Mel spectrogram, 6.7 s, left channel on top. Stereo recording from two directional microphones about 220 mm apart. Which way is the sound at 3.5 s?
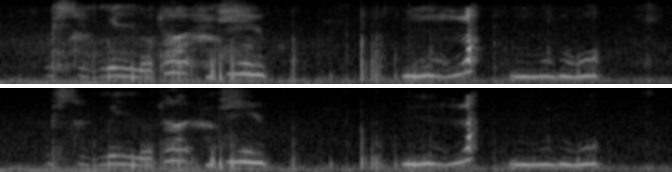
40° left (ahead or behind).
